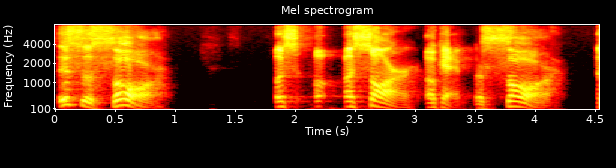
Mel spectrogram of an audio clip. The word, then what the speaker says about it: Asar: It's a SAR. A SAR. Okay. A SAR. Asar Thompson. Asar. Yeah, well, I don't even remember what I said earlier. It's Asar. I'm doubling and tripling down on Asar.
